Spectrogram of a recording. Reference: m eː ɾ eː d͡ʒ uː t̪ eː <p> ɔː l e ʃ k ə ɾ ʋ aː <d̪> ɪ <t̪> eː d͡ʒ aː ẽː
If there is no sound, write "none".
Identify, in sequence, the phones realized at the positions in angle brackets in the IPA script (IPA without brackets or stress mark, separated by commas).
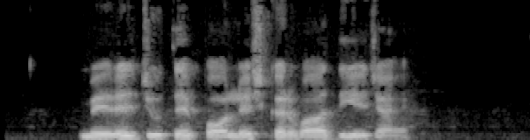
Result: p, d̪, none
